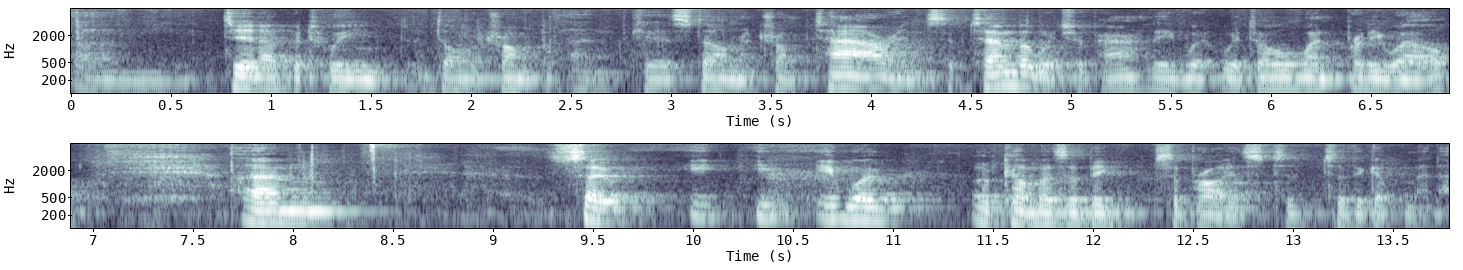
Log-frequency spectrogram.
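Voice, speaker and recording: A middle-aged man with a British accent, a journalist giving a measured panel talk with frequent ums and restarts. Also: on the low side, slight background noise. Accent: British English. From Britain. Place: lecture hall. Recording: echoey hall with faint ambience.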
